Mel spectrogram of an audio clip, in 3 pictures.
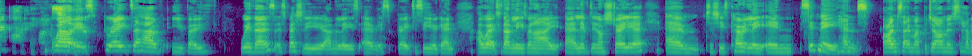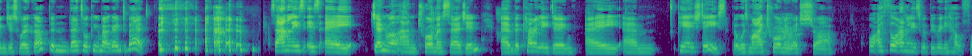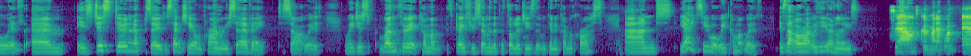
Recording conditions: poor sound quality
